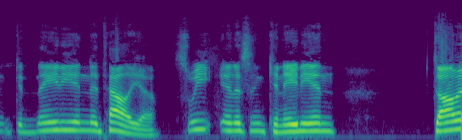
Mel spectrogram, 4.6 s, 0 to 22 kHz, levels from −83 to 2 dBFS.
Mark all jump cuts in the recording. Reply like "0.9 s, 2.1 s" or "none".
1.7 s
